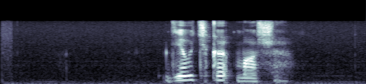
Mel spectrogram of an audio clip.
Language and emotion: Russian, neutral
